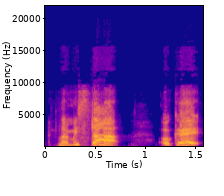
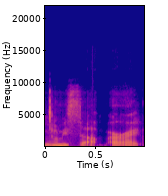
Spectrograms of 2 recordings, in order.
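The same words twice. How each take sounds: First: Louder, decisive, a touch higher; firm reset. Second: Much softer, almost to herself; quiet. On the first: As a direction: snap yourself back on track. Pulls herself together firmly. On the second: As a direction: murmur it under your breath to regain composure. Composing herself after laughing. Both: Real, not acted.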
